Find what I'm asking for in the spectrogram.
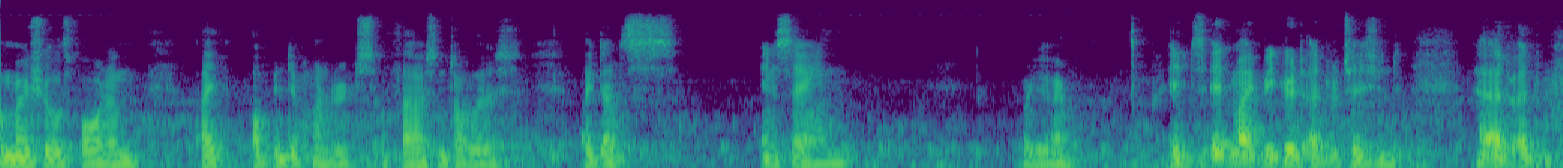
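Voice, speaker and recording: Somewhat breathy and with a non-native accent, the speaker keeps a moderate pace and a monotone, flat intonation. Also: man. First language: not English. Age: young. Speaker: streamer. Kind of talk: casual chat. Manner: halting.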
